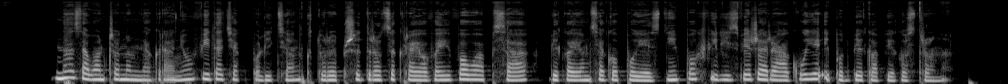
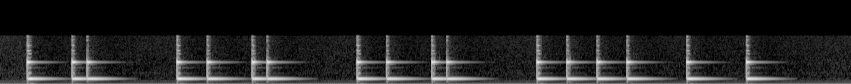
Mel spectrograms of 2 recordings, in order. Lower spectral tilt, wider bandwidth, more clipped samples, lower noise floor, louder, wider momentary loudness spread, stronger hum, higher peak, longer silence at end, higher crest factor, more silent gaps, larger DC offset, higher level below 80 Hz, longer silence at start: second, -5.5 dB/octave vs -9 dB/octave; first, over 20 kHz vs 4 kHz; neither; first, -61 dBFS vs -48 dBFS; second, -22 LUFS vs -15 LUFS; about the same, 7 LU vs 6 LU; neither; about the same, -6 dBFS vs -4 dBFS; second, 0.35 s vs 0.7 s; about the same, 16 dB vs 12 dB; neither; second, under 0.1% vs 1%; about the same, -50 dBFS vs -48 dBFS; first, 0.55 s vs 0.25 s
